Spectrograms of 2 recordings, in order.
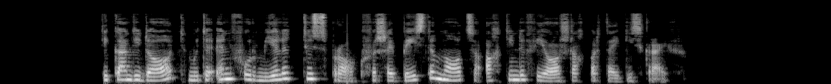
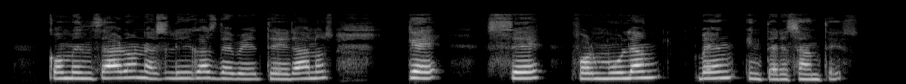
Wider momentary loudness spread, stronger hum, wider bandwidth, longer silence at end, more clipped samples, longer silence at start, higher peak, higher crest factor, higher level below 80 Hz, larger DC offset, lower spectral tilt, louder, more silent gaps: second, 11 LU vs 17 LU; neither; about the same, 11.5 kHz vs 11.5 kHz; first, 1.65 s vs 0.65 s; neither; first, 1 s vs 0.5 s; about the same, 0 dBFS vs -2 dBFS; about the same, 16 dB vs 18 dB; first, -62 dBFS vs -78 dBFS; neither; about the same, -4 dB/octave vs -3.5 dB/octave; first, -15 LUFS vs -19 LUFS; second, 2.99-3.03 s vs 4.81-4.85 s, 6.71-6.93 s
